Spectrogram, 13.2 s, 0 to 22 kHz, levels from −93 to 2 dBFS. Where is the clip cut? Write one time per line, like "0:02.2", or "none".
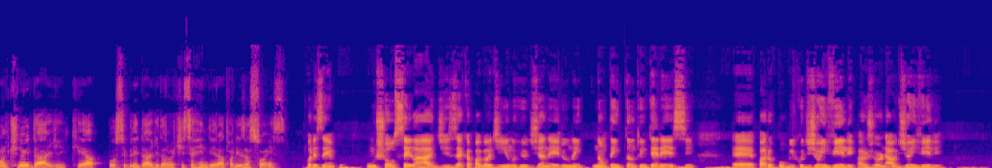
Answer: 0:04.0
